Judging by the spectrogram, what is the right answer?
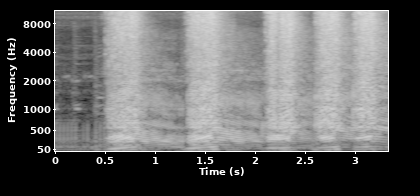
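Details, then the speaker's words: Abandoned roadside mini bike revived with a newly fitted carburetor: short throttle blips about once a second, each burbly and slow to clear; engine running rich (a little fat). "This thing runs good. Wow. Running a little fat."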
